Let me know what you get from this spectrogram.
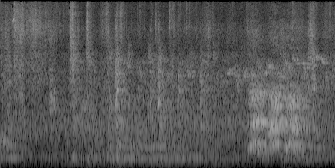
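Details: Yorkshire Terrier puppy running and playing with friends in a yard; a short tonal, whining yelp near the end follows a stretch of quiet rustling and soft background noise.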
